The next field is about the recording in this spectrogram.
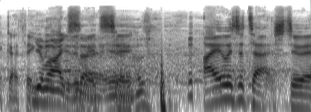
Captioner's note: laughter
